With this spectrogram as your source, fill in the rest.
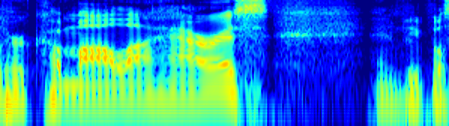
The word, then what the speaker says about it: Kamala: It kind of flows nice to say that more than Kamala, but again, that's her name, and as someone who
